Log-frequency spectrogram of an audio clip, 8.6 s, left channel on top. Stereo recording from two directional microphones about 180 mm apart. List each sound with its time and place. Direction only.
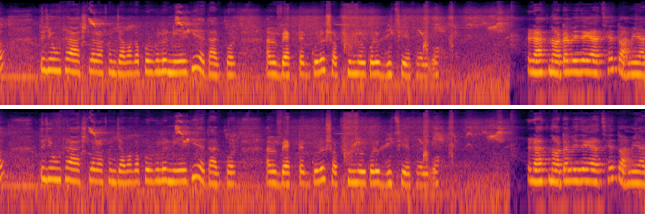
0.5 s a woman's voice: 5° left (ahead or behind)
7.0 s a woman's voice: 5° right (ahead or behind)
